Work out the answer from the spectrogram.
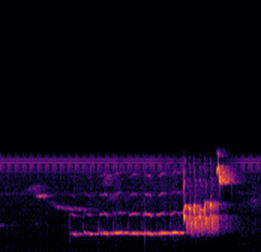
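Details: A nightingale holds a long, pure, steady whistle, then breaks into a fast, buzzy rattling trill with a brief high note to finish.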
